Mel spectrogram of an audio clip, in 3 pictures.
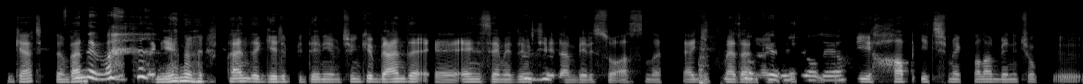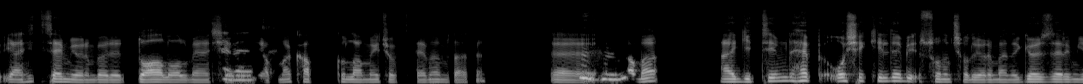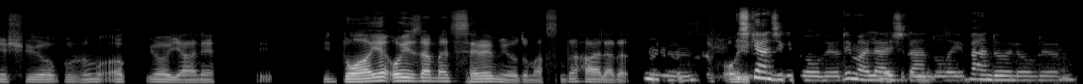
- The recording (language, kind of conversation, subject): Turkish, unstructured, Düzenli yürüyüş yapmak hayatınıza ne gibi katkılar sağlar?
- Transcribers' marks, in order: distorted speech; unintelligible speech; laughing while speaking: "de mi var?"; giggle; chuckle; other background noise; tapping; "yaşarıyor" said as "yaşıyo"; unintelligible speech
